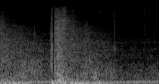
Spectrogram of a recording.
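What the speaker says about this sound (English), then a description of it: "So I'm using the hand cannon." Hand cannon gunfire in the video game Destiny: one sharp, loud shot with a booming tail, followed by a couple of fainter cracks over a low ambient rumble.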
